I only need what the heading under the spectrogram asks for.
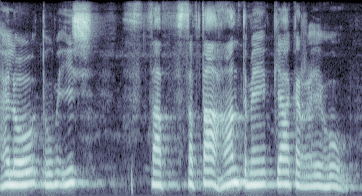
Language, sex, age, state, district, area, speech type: Hindi, male, 60+, Uttar Pradesh, Azamgarh, rural, read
